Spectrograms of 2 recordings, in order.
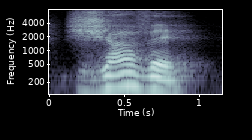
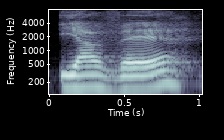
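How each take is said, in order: First: The name begins with a J sound. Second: The name begins with a Y sound. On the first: "Tem som de J, possivelmente" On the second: "esse som de I, que é o Yod"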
